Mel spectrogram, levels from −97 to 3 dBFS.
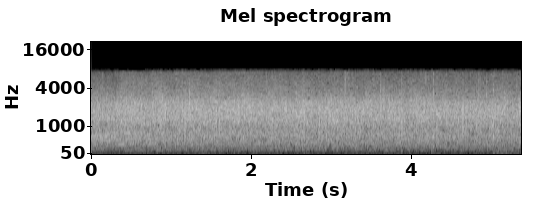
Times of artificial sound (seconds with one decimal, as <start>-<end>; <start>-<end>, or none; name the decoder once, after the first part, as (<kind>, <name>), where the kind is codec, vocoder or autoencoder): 1.5-2.6 (autoencoder, DAC-VAE)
